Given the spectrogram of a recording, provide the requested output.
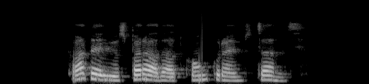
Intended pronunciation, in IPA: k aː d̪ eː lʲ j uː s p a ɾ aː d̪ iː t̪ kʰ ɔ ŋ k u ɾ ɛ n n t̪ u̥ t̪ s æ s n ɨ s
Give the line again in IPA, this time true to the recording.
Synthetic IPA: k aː d̪ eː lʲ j uː s p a ɾ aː d̪ aː t̪ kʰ ɔ ŋ k u ɾ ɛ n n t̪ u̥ t̪ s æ n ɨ s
